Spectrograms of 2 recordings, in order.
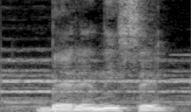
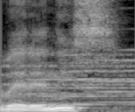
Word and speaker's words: Berenice: Berenice. Este nombre también en el idioma español se puede pronunciar Vereniz, pero eh su raíz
